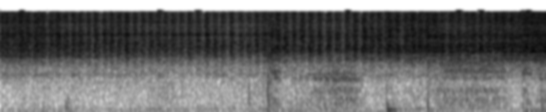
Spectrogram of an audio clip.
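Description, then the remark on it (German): A snake hisses in one long, unbroken breath, a steady airy high-pitched hiss that holds at an even loudness for about four seconds, with a few faint clicks beneath it and no voices. “Das ist ein Geräusch, ich finde, dass, also wer das nicht versteht, dem ist nicht zu helfen.”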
